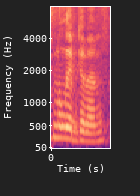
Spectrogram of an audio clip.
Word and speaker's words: molybdenum: these chromium molybdenum or as you learn to spell it Molly B denim but actually pronounce molybdenum copper silver and gold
